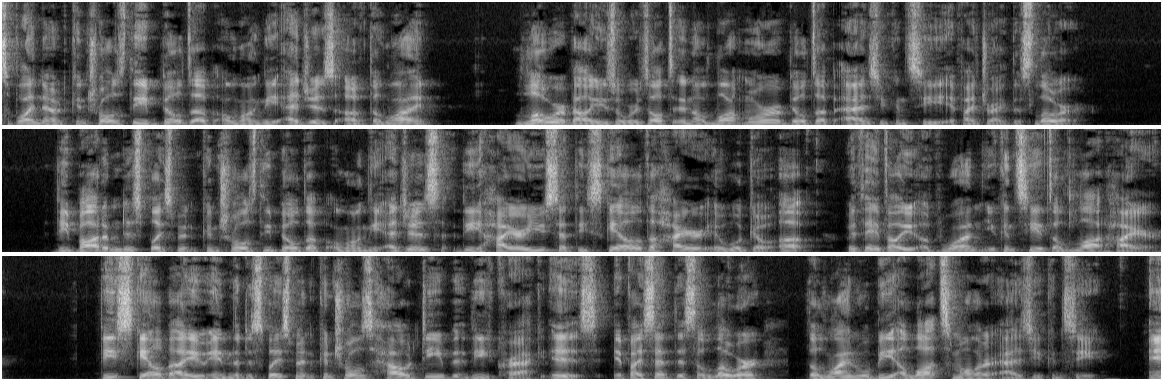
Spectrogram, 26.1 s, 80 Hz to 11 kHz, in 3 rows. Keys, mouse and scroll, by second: 4.5-7.3 drag, 9.0 click, 15.2 click, 16.3-16.8 scroll down 1, 16.8 middle click, 17.1 middle click, 17.9 scroll up 1, 22.8 click, 23.2-25.8 middle drag, 25.8 scroll up 2.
